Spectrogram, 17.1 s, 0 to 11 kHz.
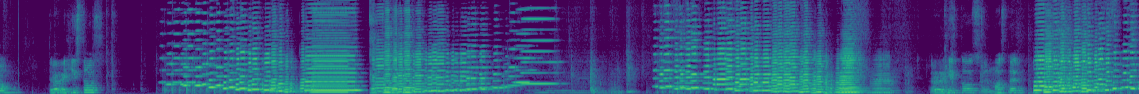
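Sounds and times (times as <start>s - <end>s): button accordion playing: 2.4s - 8.6s, 9.8s - 13.6s, 15.5s - 17.0s.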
